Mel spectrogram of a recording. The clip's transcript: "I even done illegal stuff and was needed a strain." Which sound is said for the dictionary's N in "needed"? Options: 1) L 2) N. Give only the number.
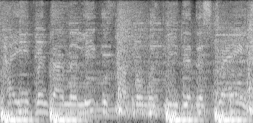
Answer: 1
